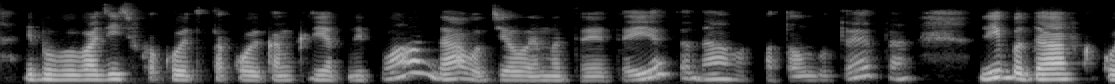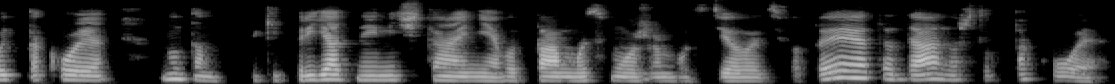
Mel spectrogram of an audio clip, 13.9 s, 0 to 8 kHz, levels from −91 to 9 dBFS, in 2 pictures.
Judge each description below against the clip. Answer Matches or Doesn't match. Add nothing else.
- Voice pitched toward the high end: Doesn't match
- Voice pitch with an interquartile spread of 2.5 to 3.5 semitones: Doesn't match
